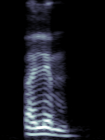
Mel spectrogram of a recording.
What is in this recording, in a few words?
"alim", Kashmiri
